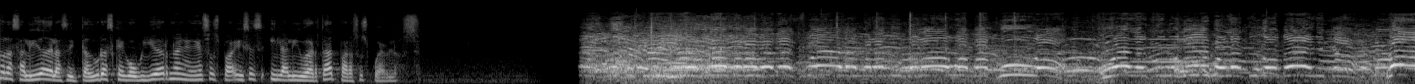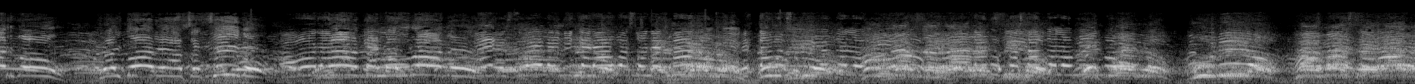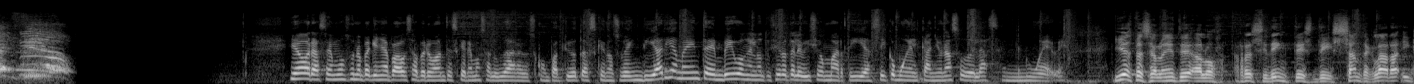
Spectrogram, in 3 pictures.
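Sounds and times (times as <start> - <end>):
speech: 0.0 - 4.3, 31.2 - 42.4
protest crowd chanting outside United Nations: 5.8 - 29.1.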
